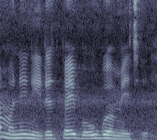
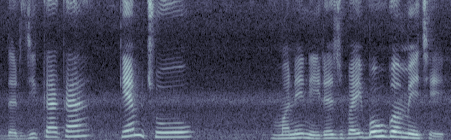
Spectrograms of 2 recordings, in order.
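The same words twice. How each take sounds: First: Said in the usual way. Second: A hint of a bright child greeting the tailor; cheerful little pocket. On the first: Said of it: "પેલા ખિસ્સાએ એવું કીધું કે". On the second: A narrator's reading. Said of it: "ખિસ્સું હસતા હસતા દરજીભાઈને કહે છે". (હળવો ખુશ બાળ અવાજ)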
